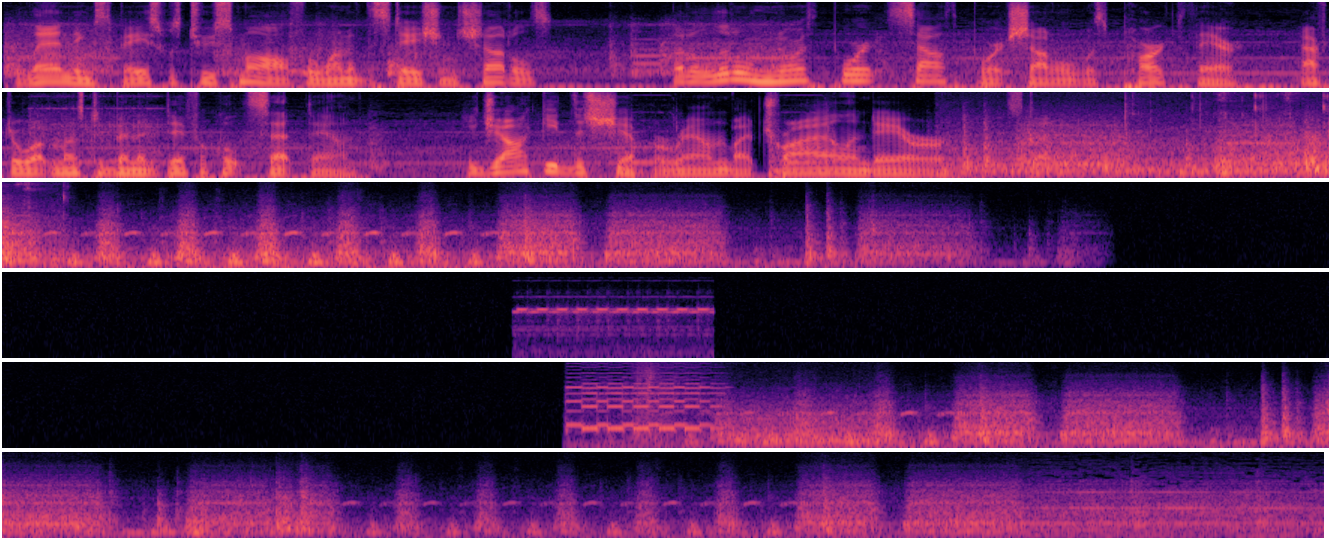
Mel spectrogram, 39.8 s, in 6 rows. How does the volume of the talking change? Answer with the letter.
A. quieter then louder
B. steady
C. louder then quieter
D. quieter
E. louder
B.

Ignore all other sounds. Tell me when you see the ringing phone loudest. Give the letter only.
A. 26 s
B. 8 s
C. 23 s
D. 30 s
D.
